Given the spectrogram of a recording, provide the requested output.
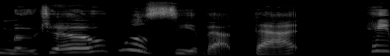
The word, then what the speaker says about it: Muto: fun wait a minute is that yugi mudo actually his name is pronounced yugi moto we'll see about that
